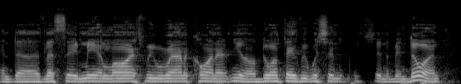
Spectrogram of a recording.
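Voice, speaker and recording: A man with an American accent speaks at a very fast pace in a fairly high pitch, his intonation monotone and flat. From Chicago, US Midwest. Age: 60s. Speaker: reformed ex-gang member. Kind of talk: podcast interview. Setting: studio. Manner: repetitive, stammering restarts.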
